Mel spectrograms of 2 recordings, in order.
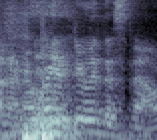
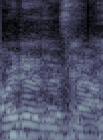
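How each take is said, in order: First: Loud mock insistence, near yelling; half-joking yell of insistence; mock shout. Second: Said in the usual way. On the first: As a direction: bark the no's like you mean it, hammed up. Mock outburst mid-story.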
